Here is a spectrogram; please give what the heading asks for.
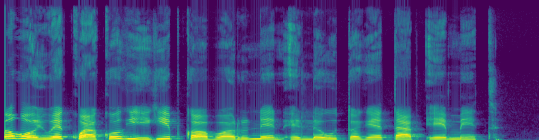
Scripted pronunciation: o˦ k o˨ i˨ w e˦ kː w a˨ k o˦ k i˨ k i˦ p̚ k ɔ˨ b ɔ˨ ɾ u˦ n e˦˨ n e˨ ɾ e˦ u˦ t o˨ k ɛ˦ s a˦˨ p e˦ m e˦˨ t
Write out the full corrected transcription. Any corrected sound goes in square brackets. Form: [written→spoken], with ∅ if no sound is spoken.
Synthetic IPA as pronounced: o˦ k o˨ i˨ w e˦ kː w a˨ k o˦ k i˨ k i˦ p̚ k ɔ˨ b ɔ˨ ɾ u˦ n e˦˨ n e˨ [ɾ→l] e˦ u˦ t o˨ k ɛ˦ [s→t] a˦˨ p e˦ m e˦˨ t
